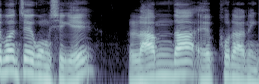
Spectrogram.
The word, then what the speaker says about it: 람다: 그래서 L과 C를 주면 이게 두 번째가 되는 거고 세 번째 공식이 람다 F라는 게 있어요.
